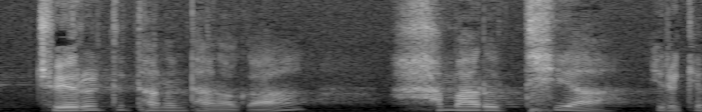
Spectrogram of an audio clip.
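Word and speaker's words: ἁμαρτία: 헬라어로 죄, 죄를 뜻하는 단어가 하마르티아 이렇게 발음합니다.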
